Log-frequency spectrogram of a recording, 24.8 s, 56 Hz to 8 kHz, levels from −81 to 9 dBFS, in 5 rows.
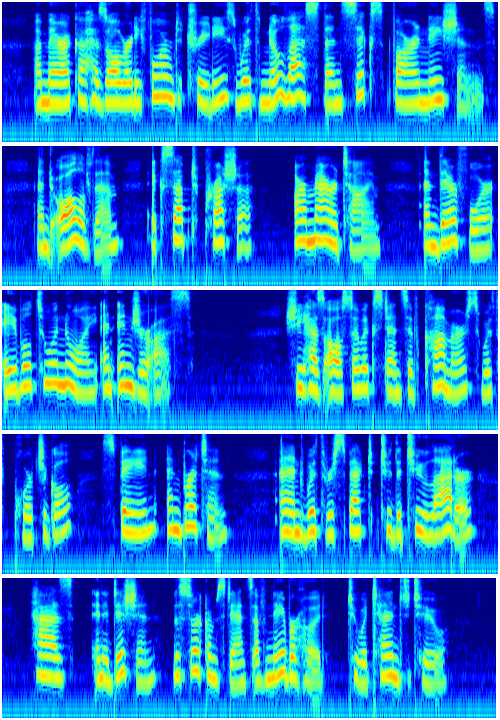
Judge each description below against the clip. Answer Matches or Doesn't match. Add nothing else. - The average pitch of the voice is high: Matches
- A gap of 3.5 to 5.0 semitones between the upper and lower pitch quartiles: Doesn't match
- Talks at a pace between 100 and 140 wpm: Matches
